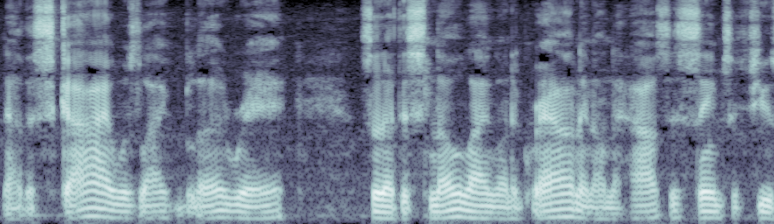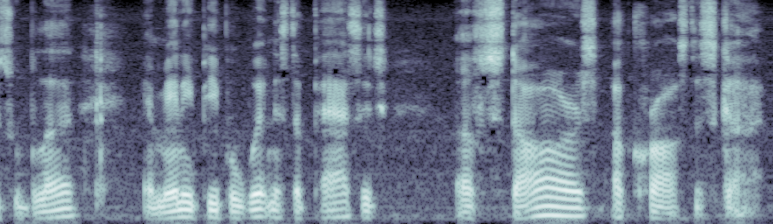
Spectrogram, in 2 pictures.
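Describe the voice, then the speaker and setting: A man's voice: low voice, unhurried, dry recording. An American man hosting, reading a text aloud and breaking into colloquial, off-the-cuff commentary with emphatic asides. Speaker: host.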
